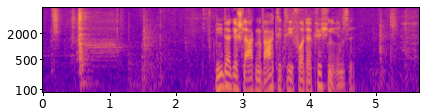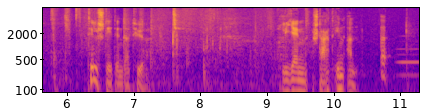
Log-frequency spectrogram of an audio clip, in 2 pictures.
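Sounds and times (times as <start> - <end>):
door buzzer being pressed: 0.5 - 1.3
speech: 2.6 - 4.9, 6.3 - 7.4, 9.2 - 10.9.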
